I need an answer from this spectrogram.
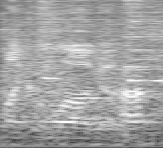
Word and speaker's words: Michael Aldo: Now, the big question everybody wants to know, you and Michael Aldo. Did I say it right? Yeah, Michael Aldo.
